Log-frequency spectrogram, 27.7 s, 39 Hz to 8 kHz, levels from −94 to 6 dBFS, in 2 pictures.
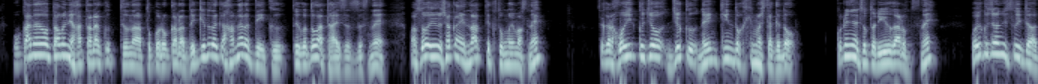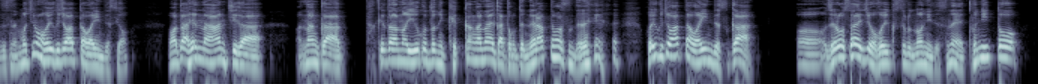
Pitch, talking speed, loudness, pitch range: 165 Hz, 420 characters per minute, -17 LUFS, 140-210 Hz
